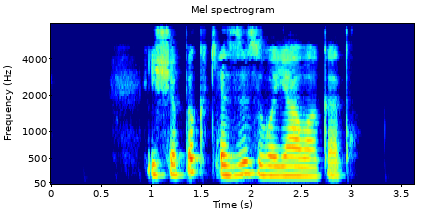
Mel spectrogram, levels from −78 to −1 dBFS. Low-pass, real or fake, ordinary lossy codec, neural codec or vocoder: 7.2 kHz; real; AAC, 48 kbps; none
